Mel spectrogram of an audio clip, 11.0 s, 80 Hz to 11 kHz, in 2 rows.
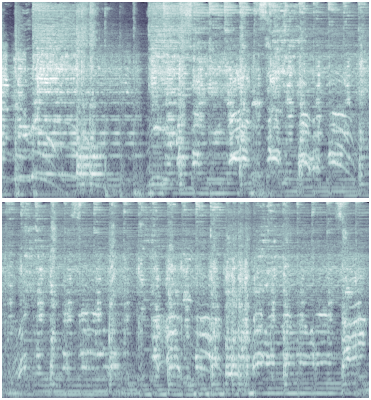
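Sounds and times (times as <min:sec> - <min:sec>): man singing: 0:00.0 - 0:01.5, 0:02.2 - 0:11.0
instrumental backing: 0:00.0 - 0:11.0.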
